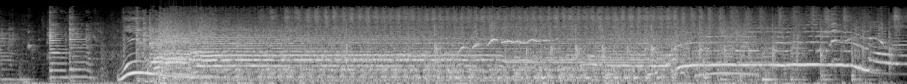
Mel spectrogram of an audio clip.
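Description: A man shouts in loud, drawn-out bursts with rising and falling pitch, set against a dense, constant wash of noise that fills the whole clip.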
